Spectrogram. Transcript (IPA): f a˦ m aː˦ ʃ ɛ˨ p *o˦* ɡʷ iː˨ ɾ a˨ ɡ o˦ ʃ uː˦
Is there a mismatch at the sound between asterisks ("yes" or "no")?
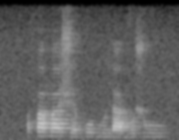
no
